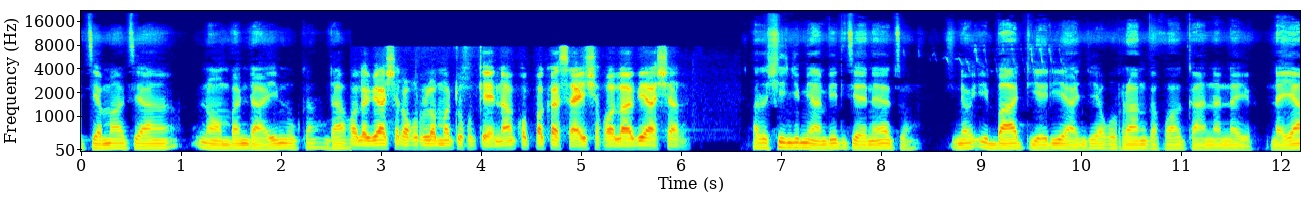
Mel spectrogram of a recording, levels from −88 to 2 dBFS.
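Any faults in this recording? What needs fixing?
From 2.69 s to 6.59 s the speech turns dull and boxy, with nothing above 7.5 kHz, a level shift of roughly 5 dB and a faint new background noise. The switch comes just before "sasa shiringi mia mbili". The likely cause is the input switched to a poorer device. Lock recording to a single microphone and turn off automatic input switching.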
